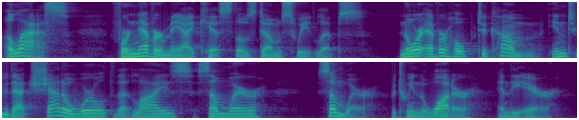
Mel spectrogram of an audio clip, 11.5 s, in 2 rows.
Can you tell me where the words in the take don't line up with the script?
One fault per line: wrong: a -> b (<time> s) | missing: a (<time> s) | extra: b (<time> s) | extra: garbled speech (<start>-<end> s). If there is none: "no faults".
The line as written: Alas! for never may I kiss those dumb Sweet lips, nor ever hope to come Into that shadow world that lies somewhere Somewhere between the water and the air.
no faults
